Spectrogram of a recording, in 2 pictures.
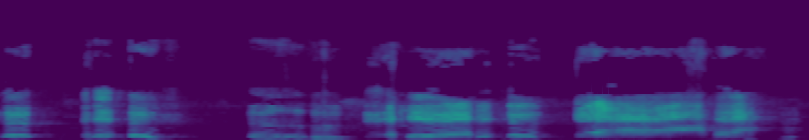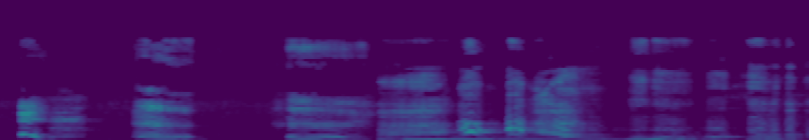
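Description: A baby laughing in a run of short, high-pitched bursts.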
